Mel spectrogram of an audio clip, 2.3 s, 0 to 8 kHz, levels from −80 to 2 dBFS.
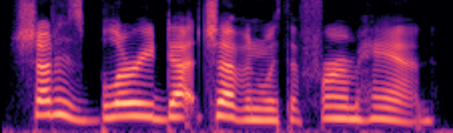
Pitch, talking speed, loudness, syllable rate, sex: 230 Hz, 240 wpm, -17 LUFS, 5.2 syllables/s, female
